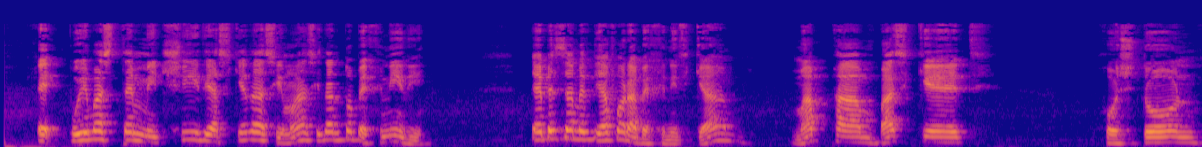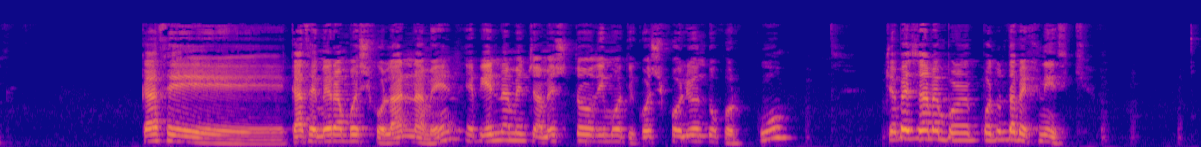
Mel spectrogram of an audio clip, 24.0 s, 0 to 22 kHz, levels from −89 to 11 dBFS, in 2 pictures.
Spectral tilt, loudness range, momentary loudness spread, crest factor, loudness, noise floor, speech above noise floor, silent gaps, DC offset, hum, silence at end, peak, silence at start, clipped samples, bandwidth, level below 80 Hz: -3 dB/octave; 5 LU; 10 LU; 20 dB; -23 LUFS; -76 dBFS; 53 dB; none; under 0.1%; none; 1.2 s; -4 dBFS; 0.05 s; under 0.1%; 11.5 kHz; -66 dBFS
